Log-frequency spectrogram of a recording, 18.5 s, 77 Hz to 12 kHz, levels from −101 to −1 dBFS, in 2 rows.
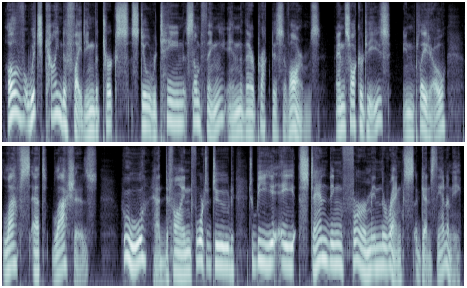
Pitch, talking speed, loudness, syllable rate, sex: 140 Hz, 120 wpm, -21 LUFS, 3.4 syllables/s, male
